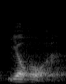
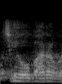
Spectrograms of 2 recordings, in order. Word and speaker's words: 여호와: 영어로도 여호와 할 수 있고, 근데 영어는 또 제호바라고 해놨대. 참 신의 이름을 너무나 정확하게 부르는 건 굉장히 중요한 겁니다. 그래서 여호와, 하는데 여호와, 그래서 여호와 정확한 발음으로 여러분도 부르시고, 그 뒤에다 하나님이라고 부르는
